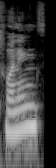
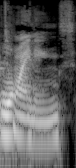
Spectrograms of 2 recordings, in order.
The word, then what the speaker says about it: Twinings: Um, a Brooks running beanie, a holiday corksicle mug, and a box of is it twinnings holiday tea? Is that how you pronounce that? Twinningings or twinings? Twinings.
